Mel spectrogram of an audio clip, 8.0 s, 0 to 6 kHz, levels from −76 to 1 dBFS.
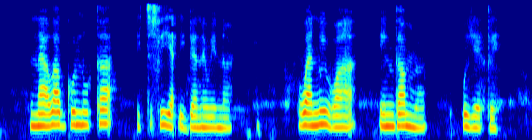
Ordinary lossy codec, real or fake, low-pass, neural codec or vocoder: MP3, 32 kbps; fake; 5.4 kHz; codec, 16 kHz, 1 kbps, FunCodec, trained on LibriTTS, 50 frames a second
